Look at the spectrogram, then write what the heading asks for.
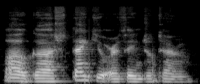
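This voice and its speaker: A man with a mid-pitched voice hosts an informal live stream. He talks casually and directly to the people watching, in an everyday conversational way. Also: moderate pace, a bit bright. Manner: informal, addresses viewers by name. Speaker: livestream host. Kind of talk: casual live chat with viewers.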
